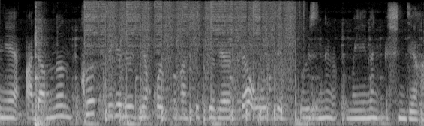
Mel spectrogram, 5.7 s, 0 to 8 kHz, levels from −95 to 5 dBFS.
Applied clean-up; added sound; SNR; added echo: none; Drum kit + Engine; 5 dB; none.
